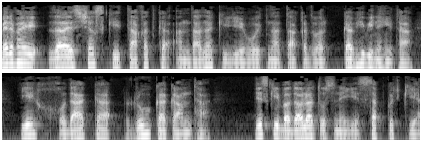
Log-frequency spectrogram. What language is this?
Urdu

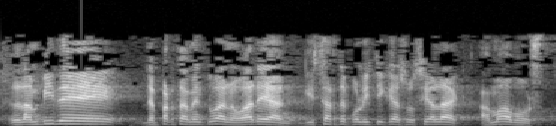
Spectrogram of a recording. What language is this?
Basque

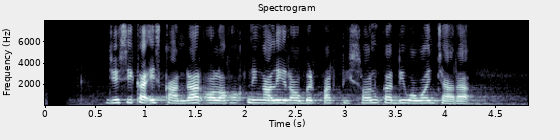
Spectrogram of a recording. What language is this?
Sundanese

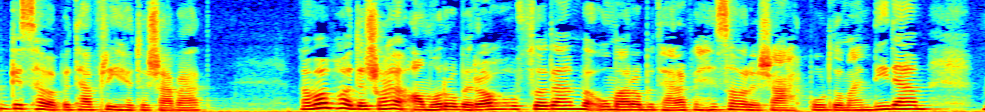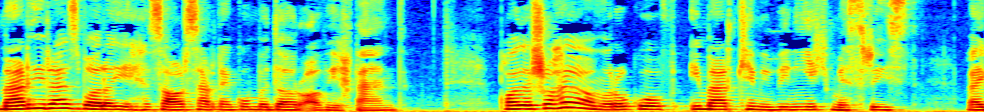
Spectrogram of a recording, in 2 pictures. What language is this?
Persian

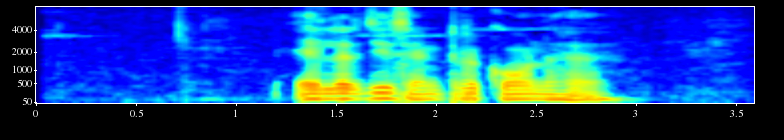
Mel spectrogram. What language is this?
Dhatki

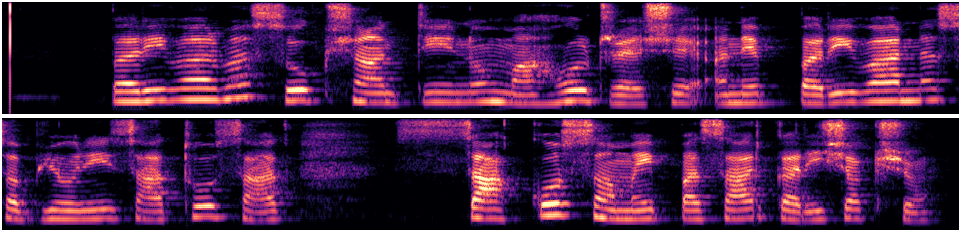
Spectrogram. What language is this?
Gujarati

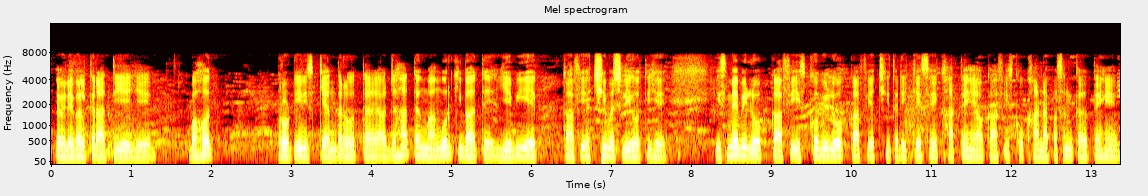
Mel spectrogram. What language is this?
Urdu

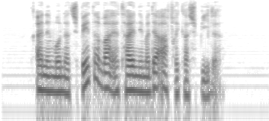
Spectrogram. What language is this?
German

